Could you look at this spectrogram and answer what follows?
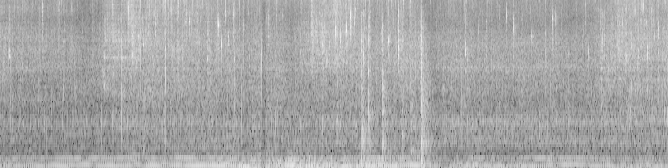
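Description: Battered chicken pakora pieces frying in hot ghee, a steady sizzle and bubbling with a few sharp crackles as more pieces go in, over a low steady hum.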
